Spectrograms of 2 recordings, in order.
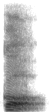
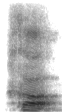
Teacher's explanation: Hampir sama dengan ko, karena itu juga tenggorokan bagian atas, hanya kho itu agak dilonggarkan. Kalau ko sudah tertumpuk, kalau kho agak dilonggarkan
